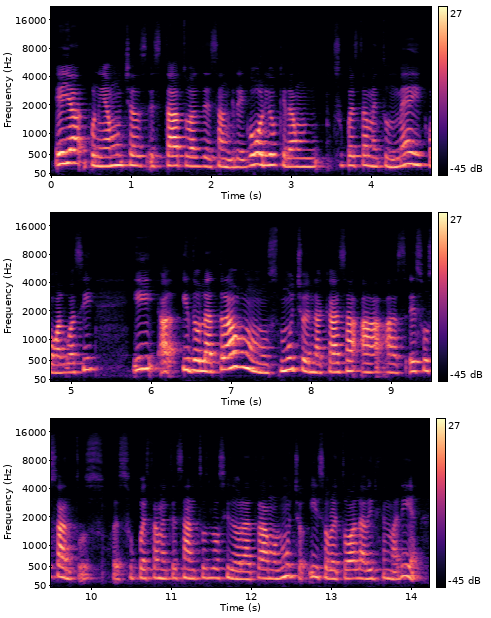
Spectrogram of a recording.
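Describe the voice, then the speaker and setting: A woman giving a personal religious testimony, retelling her story in an earnest, halting way. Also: on the high side. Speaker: testimony giver.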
